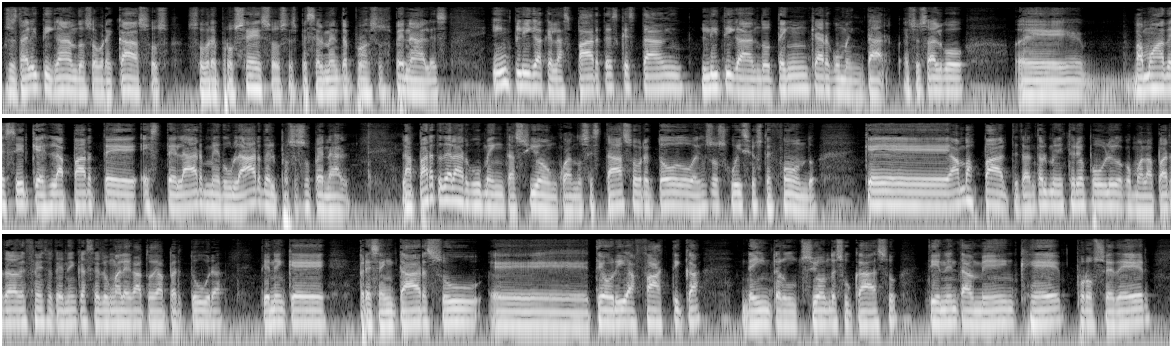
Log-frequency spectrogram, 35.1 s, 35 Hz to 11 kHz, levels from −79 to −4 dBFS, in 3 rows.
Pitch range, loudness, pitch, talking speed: 100-120 Hz, -16 LUFS, 110 Hz, 150 wpm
